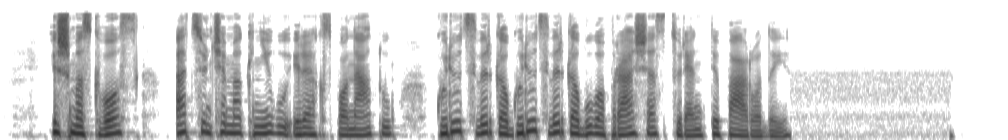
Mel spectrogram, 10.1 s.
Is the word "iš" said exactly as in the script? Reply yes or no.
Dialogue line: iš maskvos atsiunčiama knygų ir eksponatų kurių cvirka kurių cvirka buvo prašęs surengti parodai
yes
